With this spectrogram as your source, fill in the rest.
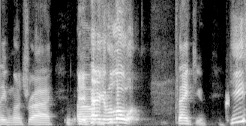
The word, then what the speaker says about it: Tagovailoa: I can never pronounce his last name, so I'm not even going to try. Tagovailoa.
